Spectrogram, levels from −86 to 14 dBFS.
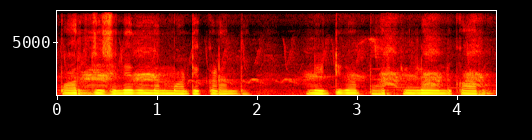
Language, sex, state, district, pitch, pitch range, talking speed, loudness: Telugu, male, Andhra Pradesh, Sri Satya Sai, 115 Hz, 110-115 Hz, 120 wpm, -15 LUFS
